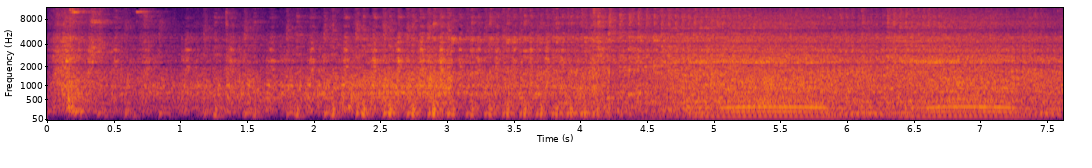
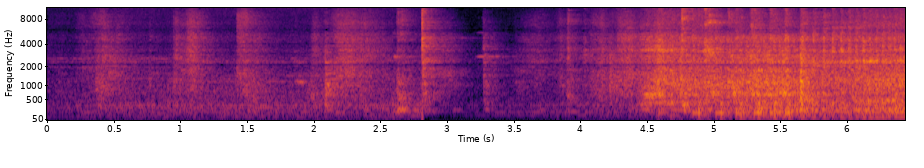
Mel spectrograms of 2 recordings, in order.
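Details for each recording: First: Self-propelled Lawn-Boy mower with Kohler engine, before repair, choke closed, kept running with fuel squirted in: rattles and revs unevenly, speed wandering; owner unsure if bad choke or dirty carburetor. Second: Self-propelled Lawn-Boy mower with Kohler engine, after carburetor cleaning, oil change, clean plug and new air filter: a few pulls and sputters, then catches and settles into steady even drone; runs normally after repair.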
